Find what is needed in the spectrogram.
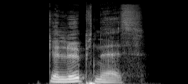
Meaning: a ceremony at which oaths or vows are taken
- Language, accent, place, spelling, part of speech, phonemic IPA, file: German, Germany, Berlin, Gelöbnis, noun, /ɡəˈløːpnɪs/, De-Gelöbnis.ogg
